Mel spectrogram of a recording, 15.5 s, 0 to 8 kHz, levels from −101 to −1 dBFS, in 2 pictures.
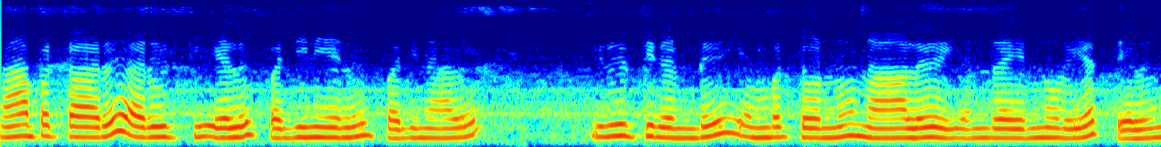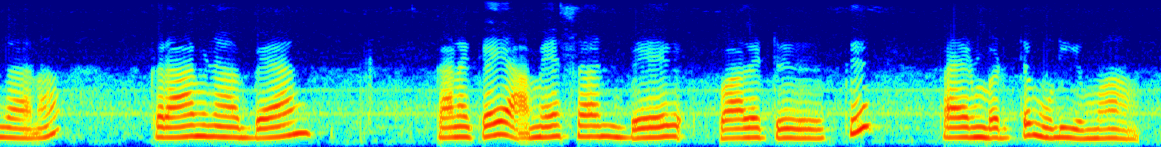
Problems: constant background noise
